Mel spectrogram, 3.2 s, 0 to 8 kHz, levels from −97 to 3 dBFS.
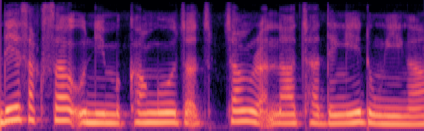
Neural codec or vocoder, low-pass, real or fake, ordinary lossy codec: none; 7.2 kHz; real; none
